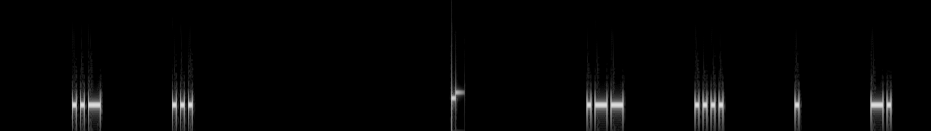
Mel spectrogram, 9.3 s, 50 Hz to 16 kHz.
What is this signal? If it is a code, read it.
Morse code, heard as a keyed tone, about 30 wpm, spaced as for 10 wpm, 700 Hz. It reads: US WHEN
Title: 6x Character Spacing - Top 200 Words - 30wpm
